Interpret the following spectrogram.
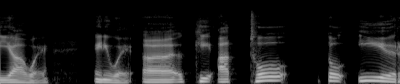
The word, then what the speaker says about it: Yahweh: Um, uh, but it was probably pronounced. I'm Jewish ethnically. I'm not kidding. I am ethnically Jewish, but like not observant. It was Yahweh. It was probably pronounced like Yahweh or something. Jehovah is something else that people suggest, but it probably wasn't Jehovah. It was probably Yahweh.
